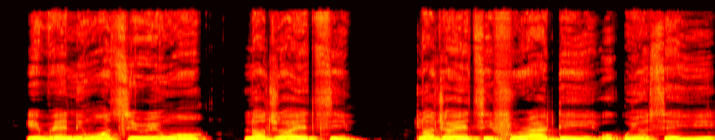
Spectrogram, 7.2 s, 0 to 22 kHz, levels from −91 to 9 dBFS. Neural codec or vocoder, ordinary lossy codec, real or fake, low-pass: vocoder, 48 kHz, 128 mel bands, Vocos; none; fake; none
